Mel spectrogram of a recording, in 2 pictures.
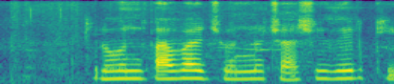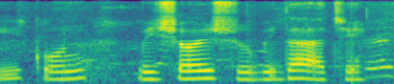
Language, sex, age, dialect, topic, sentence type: Bengali, female, 60-100, Standard Colloquial, agriculture, statement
